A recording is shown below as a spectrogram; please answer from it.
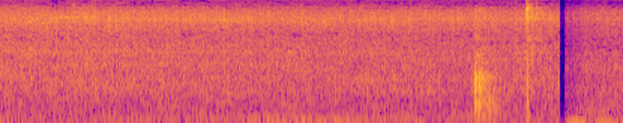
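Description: Cauliflower stalks and vegetables fry with a steady soft sizzle in a pan, ending with a couple of brief stirring scrapes; quiet and close, no voices.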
